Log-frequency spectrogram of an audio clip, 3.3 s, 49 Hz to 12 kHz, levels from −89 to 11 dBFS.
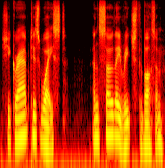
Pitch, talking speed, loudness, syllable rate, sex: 115 Hz, 180 wpm, -17 LUFS, 4.8 syllables/s, male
